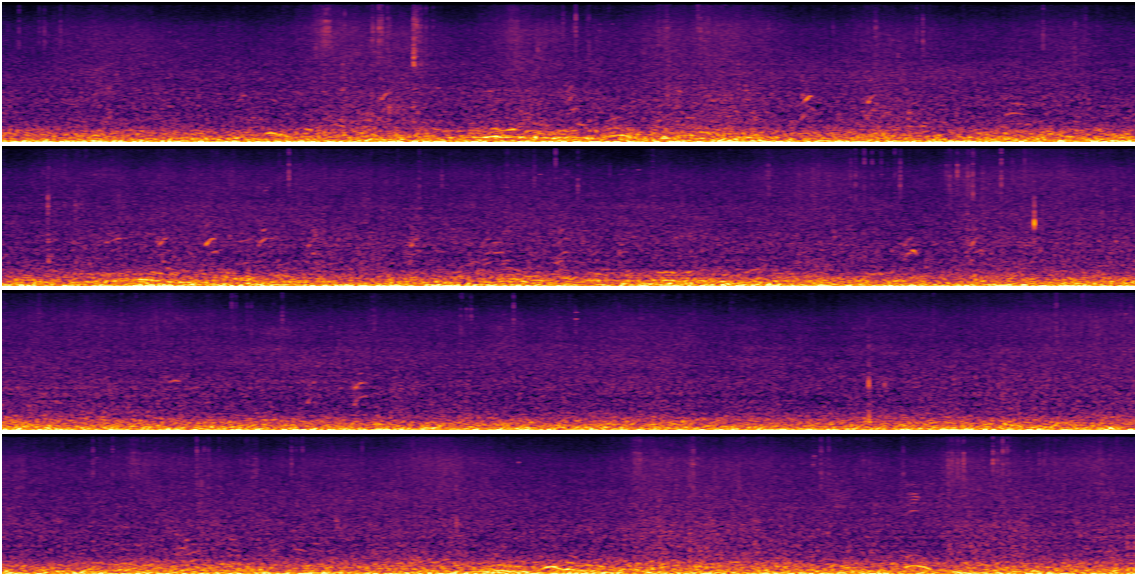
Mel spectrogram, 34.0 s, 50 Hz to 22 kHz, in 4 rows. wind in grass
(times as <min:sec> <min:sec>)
0:23.9 0:33.9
